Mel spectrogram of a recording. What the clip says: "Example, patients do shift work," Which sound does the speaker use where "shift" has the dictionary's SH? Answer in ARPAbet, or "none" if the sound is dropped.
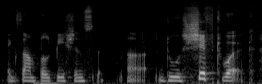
SH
